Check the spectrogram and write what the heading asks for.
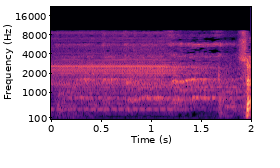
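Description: Arena game horn sounding as the clock runs out at the end of the game: one long, steady blast that stops near the end.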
